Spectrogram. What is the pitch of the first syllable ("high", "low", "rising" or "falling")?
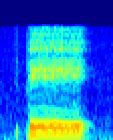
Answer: falling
